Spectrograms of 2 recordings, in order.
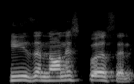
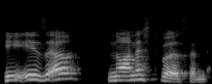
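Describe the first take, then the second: First: The article runs smoothly into the next word. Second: The article is separated from the next word. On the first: The speaker calls it right. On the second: The speaker calls it wrong.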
